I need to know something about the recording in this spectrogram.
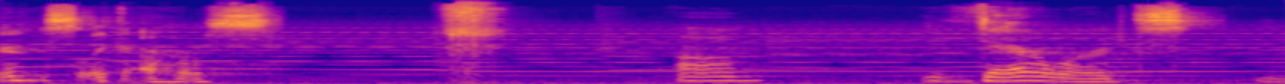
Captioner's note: sniffle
